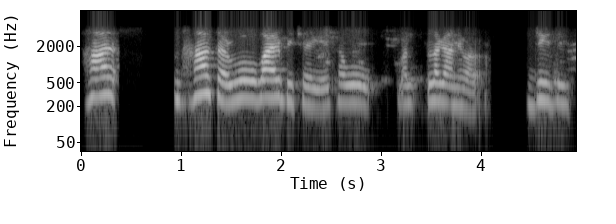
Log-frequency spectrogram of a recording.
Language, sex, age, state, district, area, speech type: Urdu, female, 18-30, Uttar Pradesh, Balrampur, rural, conversation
